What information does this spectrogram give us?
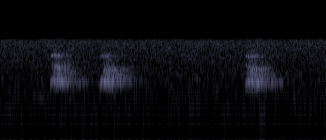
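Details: A scaly-headed parrot at its nest, on a nest livecam with a chick, gives three harsh, raspy squawks: two quick ones half a second apart, then a third after a pause, with a faint steady hiss behind.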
